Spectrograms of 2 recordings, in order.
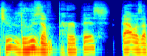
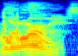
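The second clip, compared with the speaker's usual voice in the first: very low, deep, put-on Spanish accent; 7 semitones lower than usual.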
